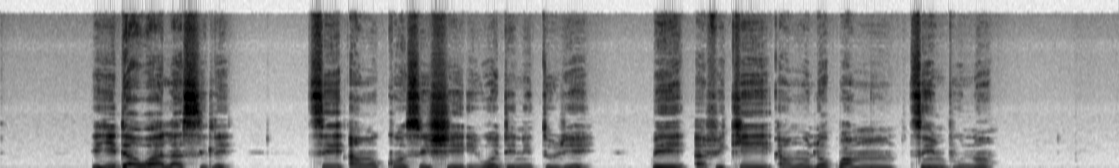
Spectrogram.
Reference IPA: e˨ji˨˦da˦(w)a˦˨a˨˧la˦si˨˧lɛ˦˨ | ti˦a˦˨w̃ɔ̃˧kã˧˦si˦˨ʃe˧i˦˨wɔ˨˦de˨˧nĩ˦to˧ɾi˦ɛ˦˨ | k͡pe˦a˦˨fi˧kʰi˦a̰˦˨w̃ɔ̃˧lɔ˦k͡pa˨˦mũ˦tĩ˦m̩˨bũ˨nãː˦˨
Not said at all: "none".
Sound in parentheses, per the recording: w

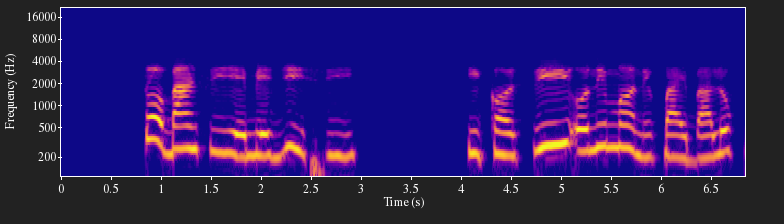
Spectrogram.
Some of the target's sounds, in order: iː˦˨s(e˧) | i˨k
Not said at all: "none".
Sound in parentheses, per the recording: i˧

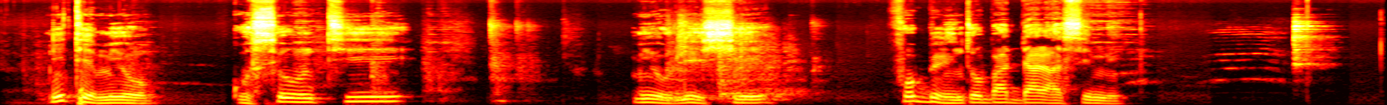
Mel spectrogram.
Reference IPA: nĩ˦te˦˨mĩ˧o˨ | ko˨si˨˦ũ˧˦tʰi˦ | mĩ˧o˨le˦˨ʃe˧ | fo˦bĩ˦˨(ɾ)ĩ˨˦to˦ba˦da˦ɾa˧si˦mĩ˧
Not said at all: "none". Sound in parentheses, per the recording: ɾ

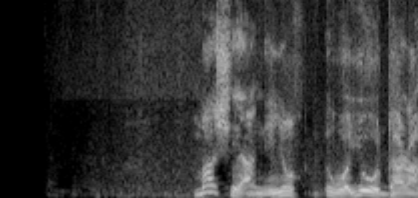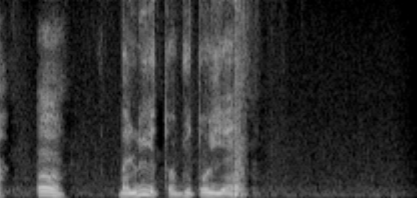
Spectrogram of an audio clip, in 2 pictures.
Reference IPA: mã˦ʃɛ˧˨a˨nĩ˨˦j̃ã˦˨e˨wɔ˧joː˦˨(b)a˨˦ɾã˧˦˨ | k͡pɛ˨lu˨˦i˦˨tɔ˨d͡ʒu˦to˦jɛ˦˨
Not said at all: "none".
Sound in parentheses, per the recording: d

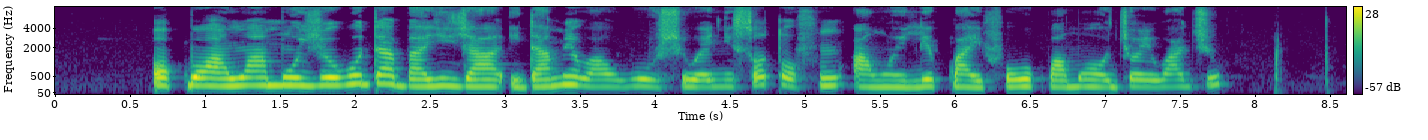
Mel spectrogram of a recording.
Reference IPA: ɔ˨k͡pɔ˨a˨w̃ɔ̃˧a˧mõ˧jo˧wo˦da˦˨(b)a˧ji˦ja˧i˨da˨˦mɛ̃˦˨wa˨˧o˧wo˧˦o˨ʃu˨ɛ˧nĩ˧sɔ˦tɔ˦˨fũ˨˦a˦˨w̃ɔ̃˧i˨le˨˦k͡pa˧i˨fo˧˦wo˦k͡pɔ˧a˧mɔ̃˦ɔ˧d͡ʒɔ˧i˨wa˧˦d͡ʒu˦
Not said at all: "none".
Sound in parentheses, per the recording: b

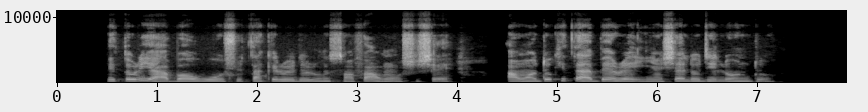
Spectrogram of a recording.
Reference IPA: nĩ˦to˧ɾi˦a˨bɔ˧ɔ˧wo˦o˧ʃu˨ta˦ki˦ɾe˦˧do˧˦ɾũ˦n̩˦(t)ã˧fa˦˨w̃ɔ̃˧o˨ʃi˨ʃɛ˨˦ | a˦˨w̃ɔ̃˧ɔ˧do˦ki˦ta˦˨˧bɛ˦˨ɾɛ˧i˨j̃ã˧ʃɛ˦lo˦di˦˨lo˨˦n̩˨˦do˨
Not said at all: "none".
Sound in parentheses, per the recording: s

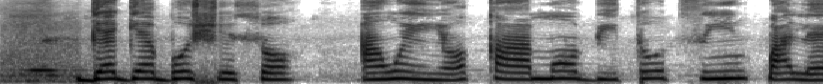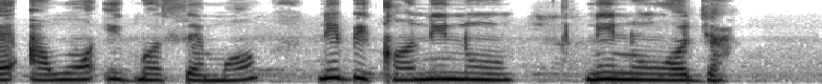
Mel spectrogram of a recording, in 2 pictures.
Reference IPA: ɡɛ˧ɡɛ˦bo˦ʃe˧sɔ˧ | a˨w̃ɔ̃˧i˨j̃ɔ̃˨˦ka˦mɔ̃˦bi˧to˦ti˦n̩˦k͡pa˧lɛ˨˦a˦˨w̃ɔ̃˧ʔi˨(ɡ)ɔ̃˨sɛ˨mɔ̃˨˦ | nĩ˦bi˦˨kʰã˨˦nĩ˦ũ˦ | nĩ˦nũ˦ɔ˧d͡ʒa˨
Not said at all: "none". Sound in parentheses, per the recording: ɡ͡b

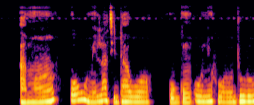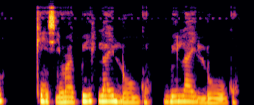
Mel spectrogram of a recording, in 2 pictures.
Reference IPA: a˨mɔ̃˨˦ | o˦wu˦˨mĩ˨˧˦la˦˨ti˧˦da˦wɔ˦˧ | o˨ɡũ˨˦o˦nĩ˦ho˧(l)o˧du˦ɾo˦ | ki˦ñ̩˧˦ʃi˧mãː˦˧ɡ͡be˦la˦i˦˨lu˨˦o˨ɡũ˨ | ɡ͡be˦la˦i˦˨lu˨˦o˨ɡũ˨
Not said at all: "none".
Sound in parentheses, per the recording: ɾ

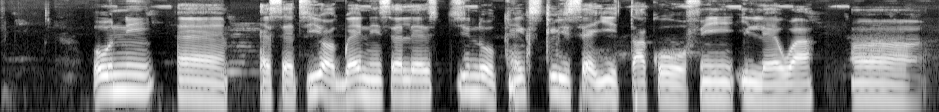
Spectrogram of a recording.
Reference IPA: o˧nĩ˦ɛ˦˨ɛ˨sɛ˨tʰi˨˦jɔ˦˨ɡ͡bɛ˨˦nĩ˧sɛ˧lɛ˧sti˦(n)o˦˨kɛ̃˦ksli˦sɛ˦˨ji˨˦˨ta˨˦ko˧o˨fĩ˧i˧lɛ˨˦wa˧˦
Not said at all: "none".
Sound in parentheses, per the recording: n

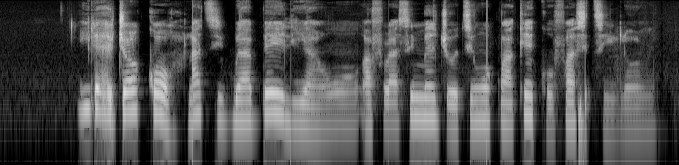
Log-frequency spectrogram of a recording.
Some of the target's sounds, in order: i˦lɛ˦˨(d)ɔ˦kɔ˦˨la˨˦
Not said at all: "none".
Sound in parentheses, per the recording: d͡ʒ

